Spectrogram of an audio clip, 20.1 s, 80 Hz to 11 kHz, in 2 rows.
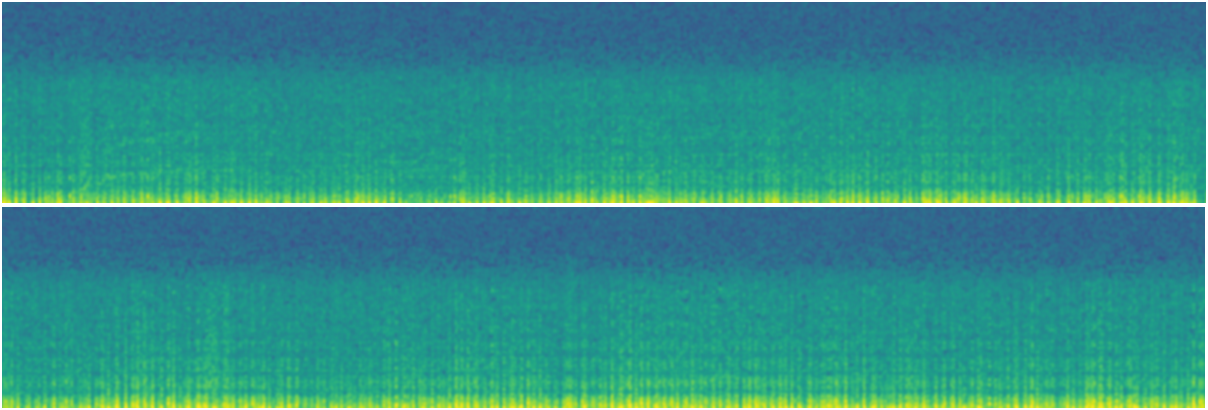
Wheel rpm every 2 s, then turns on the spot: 100, 230, 230, 240, 230, 130, 100, 120, 170, 90.
none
